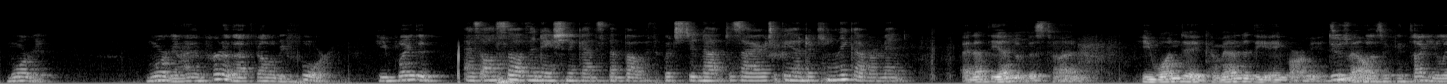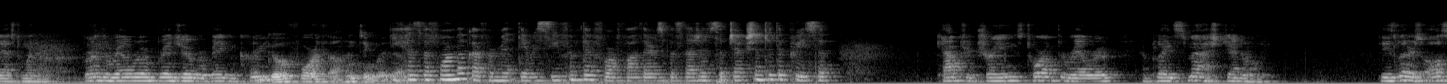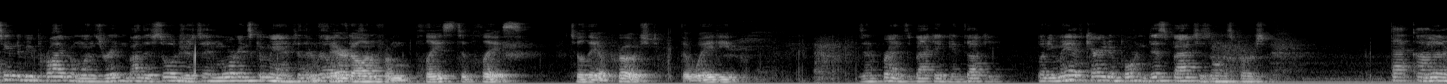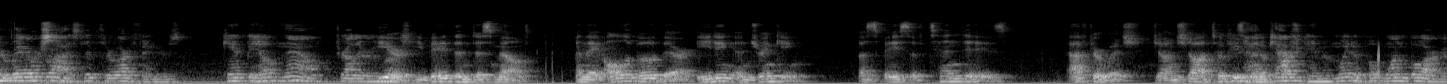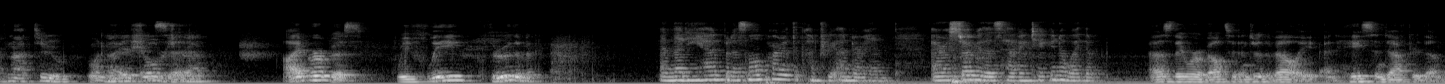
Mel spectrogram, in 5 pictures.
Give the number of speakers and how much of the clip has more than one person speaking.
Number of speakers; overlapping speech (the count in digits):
3, about 8%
